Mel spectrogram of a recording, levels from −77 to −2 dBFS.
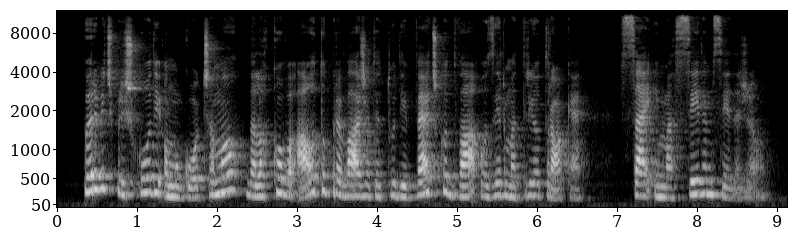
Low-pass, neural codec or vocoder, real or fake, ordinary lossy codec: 10.8 kHz; none; real; MP3, 64 kbps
